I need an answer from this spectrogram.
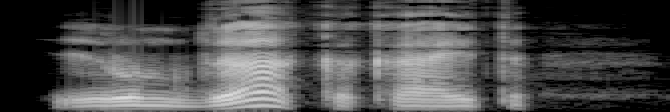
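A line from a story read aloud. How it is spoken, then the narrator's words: Mutter. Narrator (Russian): пробормотал Ермолкин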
